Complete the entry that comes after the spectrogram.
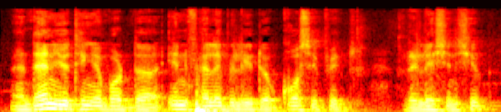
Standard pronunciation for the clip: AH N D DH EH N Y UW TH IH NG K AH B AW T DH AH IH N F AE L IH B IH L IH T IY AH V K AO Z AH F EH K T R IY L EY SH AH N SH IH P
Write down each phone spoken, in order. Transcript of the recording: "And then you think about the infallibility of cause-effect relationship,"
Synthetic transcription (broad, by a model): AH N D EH N Y UW T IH NG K AH B AW T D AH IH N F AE L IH B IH L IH T IY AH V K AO S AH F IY K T R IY L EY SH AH N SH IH P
